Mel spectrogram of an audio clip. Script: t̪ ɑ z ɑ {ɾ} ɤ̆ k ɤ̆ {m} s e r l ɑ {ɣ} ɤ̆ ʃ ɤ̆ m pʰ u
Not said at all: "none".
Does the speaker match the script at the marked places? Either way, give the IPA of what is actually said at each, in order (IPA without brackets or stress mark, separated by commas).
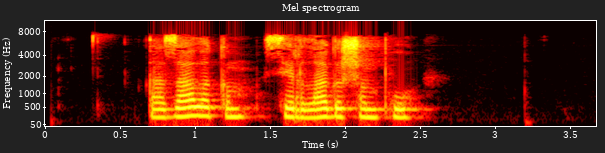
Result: l, m, ɣ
